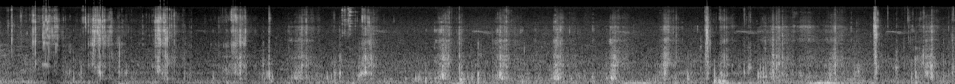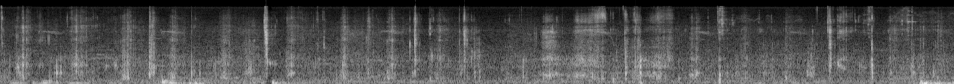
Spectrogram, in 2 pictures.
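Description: Crunchy biting and chewing of raw green vegetable stems and rice noodles: a dense, irregular run of sharp crunches and wet mouth sounds.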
